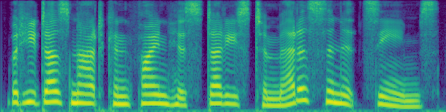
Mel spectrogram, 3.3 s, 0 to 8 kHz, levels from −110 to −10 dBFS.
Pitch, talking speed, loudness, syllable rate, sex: 220 Hz, 195 wpm, -18 LUFS, 5.3 syllables/s, female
